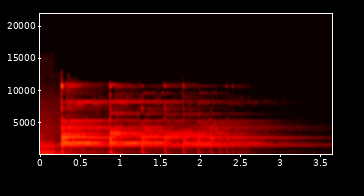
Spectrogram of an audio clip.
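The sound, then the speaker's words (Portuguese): A small greenish ball with small iron pieces inside rattles and jingles as it bounces and rolls across a floor, a series of bright metallic clinks with a lingering ring that gradually fades out. “a qual voou alguns metros e rolou sobre meu assoalho com o som irritante de pequenos ferros sacudindo por dentro.”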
